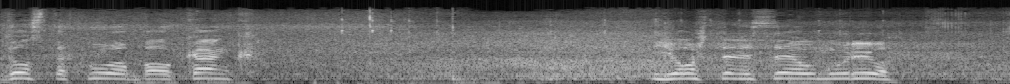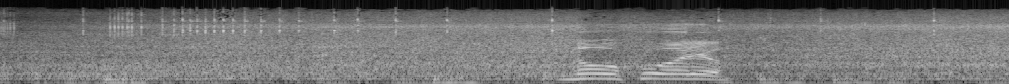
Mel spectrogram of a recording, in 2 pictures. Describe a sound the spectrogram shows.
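Water rushes and churns steadily close by.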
